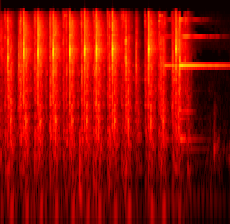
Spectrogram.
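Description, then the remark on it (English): Rapid typewriter keystrokes clatter in a quick, uneven rhythm for about two seconds, then a bright bell dings and rings out as the typing stops. “Who works on a typewriter?”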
